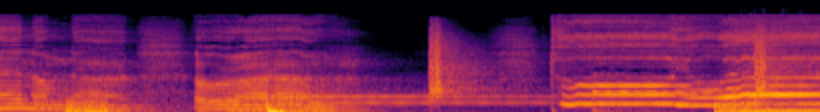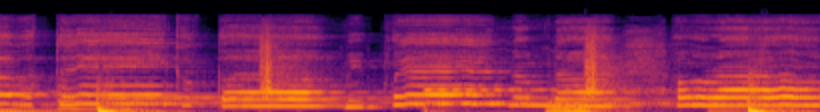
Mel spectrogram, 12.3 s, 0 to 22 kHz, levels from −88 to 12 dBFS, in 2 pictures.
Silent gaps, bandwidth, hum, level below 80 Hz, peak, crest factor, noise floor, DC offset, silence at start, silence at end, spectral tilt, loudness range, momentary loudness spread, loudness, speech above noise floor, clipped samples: none; 13 kHz; none; -20 dBFS; 0 dBFS; 14 dB; -35 dBFS; under 0.1%; 0 s; 0 s; -6 dB/octave; 5 LU; 18 LU; -14 LUFS; 20 dB; under 0.1%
